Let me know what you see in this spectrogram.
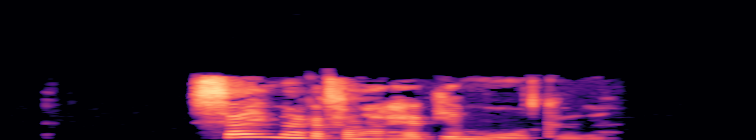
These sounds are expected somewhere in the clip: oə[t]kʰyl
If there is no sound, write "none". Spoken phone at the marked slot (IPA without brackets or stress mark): t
